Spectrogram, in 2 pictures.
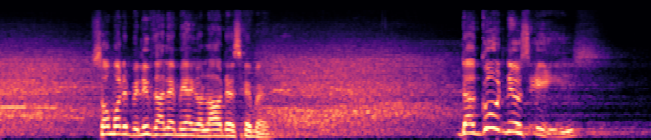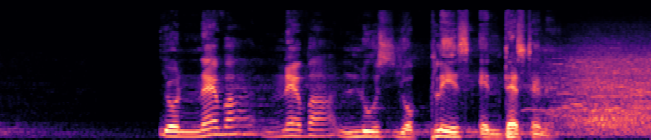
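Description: A man preaches forcefully through loudspeakers in a large echoing hall.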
